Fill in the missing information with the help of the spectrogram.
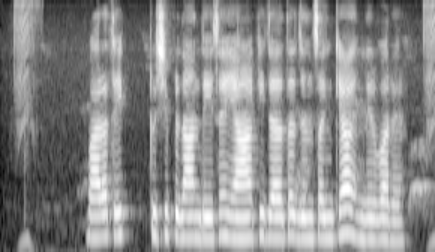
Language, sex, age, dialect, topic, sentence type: Hindi, female, 18-24, Kanauji Braj Bhasha, banking, statement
